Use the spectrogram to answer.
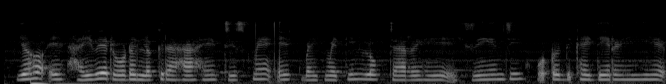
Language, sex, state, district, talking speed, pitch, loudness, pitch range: Hindi, female, Maharashtra, Sindhudurg, 200 wpm, 220 Hz, -37 LUFS, 210-235 Hz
